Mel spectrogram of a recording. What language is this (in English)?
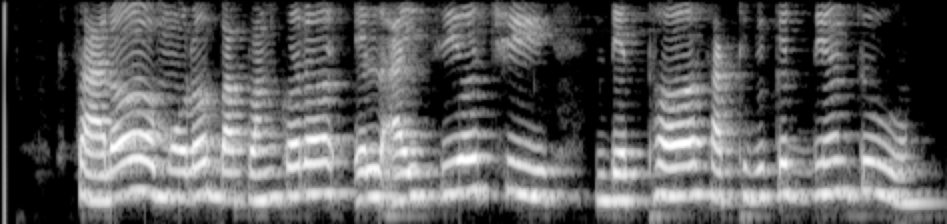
Odia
